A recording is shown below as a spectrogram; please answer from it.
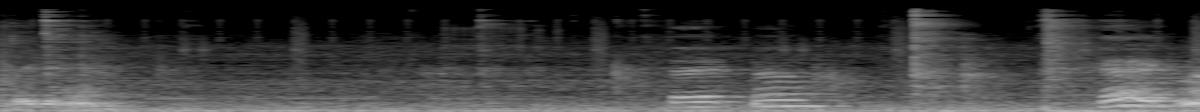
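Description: Small metallic clinks and clicks from hands working on a bicycle's rear disc brake caliper and pads, with a couple of sharp clicks near the end. A brief murmur of a voice comes partway through.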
